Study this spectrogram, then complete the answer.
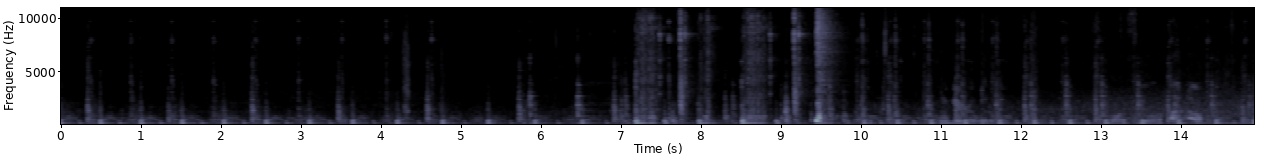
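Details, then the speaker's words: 5 HP Sattley hit-and-miss engine after governor shimming: slight rod knock and pushrod slap, then steady sharp ticking about twice a second that grows louder with fuel. A thrown adjuster pad was suspected but the pad was still there. Governor slap. "I hear a little bit of that. I wonder if we threw a pad out of it. Yeah, we could have."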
